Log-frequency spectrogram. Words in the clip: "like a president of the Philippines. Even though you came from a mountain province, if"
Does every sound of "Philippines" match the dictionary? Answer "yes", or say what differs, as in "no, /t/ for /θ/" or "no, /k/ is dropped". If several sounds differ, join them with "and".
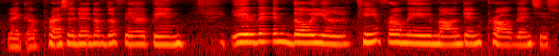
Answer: no, /z/ is dropped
